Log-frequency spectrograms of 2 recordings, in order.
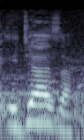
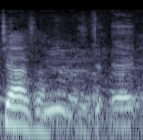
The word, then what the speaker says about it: Ijazah: How do you pronounce it? Ijazah. I-J-A-Z-A. Yes. Ijazah.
